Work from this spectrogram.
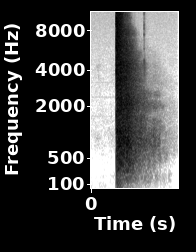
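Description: .44 Special Gold Dot round fired from a Smith & Wesson revolver, a Model 69 2.5-inch or 629 6-inch, heard as one loud, sharp report with a rolling decay lasting about a second, with no talk.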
